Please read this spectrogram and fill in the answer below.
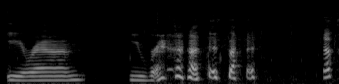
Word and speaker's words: Iran: similarly with an N instead of okay it's pronounced Iran Iran Iran country of Iran Iran Iran Iran got it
